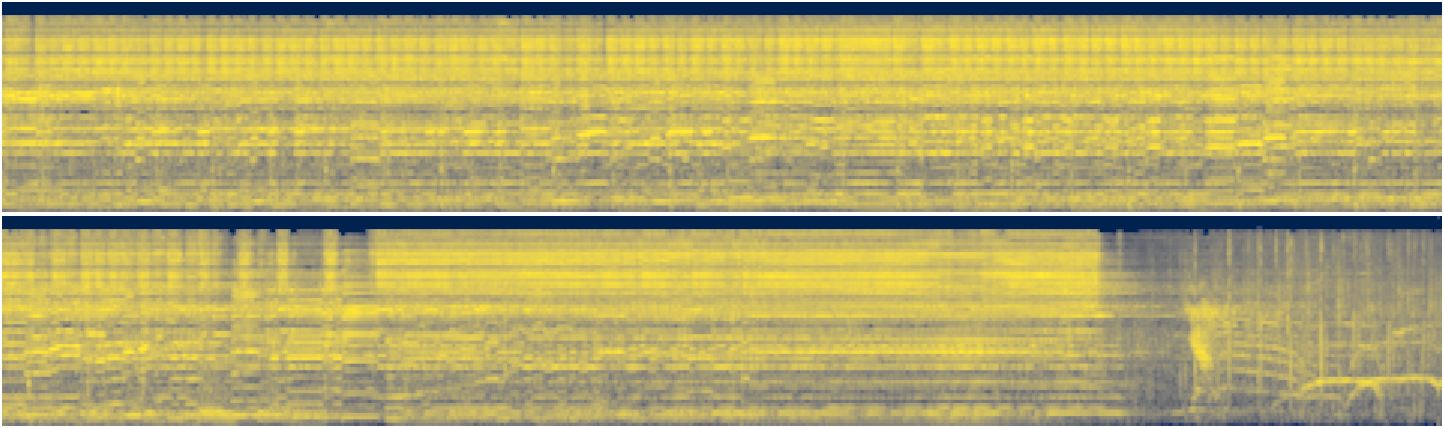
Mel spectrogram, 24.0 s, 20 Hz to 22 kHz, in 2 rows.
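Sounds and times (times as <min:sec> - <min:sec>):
electric bass: 0:00.0 - 0:21.5
accordion: 0:00.0 - 0:21.9
violin: 0:00.0 - 0:22.1
guitar: 0:00.0 - 0:22.2
hurdy-gurdy: 0:00.0 - 0:22.4.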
